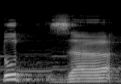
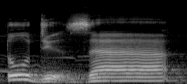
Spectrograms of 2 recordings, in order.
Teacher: جیم کو قلقلہ کریں گے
